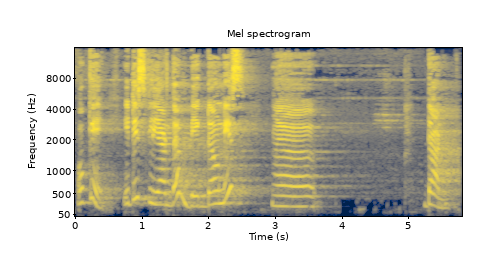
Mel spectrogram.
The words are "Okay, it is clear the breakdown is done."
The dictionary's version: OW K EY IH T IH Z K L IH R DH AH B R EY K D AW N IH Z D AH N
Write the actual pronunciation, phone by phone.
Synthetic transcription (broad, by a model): OW K EY IH T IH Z K L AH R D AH B EY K D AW N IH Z D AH N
